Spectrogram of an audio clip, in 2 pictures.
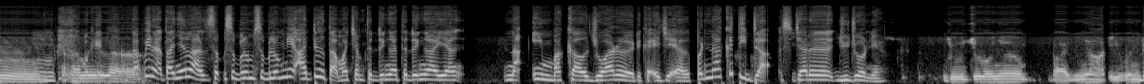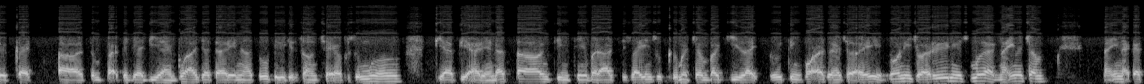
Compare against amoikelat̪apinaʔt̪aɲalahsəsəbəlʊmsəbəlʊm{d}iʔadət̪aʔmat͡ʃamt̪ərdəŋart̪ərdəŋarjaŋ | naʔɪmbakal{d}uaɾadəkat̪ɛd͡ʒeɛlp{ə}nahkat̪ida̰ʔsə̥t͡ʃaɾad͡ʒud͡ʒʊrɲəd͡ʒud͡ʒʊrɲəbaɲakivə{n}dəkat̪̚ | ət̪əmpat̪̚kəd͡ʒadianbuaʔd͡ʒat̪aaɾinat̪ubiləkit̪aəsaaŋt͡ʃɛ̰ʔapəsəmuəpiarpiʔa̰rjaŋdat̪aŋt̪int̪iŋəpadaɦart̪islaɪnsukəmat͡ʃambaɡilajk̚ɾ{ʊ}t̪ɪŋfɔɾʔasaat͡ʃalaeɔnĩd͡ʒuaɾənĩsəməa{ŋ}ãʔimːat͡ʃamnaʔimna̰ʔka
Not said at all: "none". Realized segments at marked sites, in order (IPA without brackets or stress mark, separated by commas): n, d͡ʒ, ə, n, u, n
